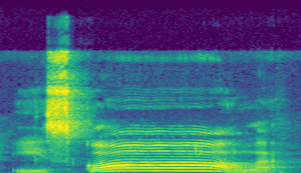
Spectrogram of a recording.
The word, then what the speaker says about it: escola: escola e vou chamar escola então qual que demor mais que ficou Comprido né então foi o Có tá então a a sílaba forte da palavrinha escola é o có tem outra dica toda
